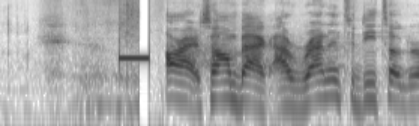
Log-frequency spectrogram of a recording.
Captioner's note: beeps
